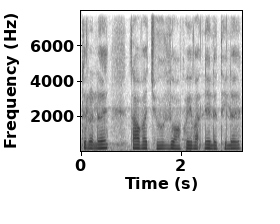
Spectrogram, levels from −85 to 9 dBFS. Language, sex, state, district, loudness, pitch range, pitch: Wancho, female, Arunachal Pradesh, Longding, -15 LUFS, 180-190 Hz, 185 Hz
